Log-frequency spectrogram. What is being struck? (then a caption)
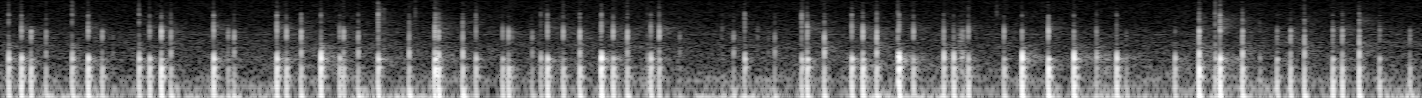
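Patent leather pump. Long nails tap and scratch rapidly on the upper of an empty, hollow, glossy black patent leather pump. The sound is a dense run of short, dry clicks with a hollow, boomy low end and a mid-pitched knock, and soft scratchy bits between bursts.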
